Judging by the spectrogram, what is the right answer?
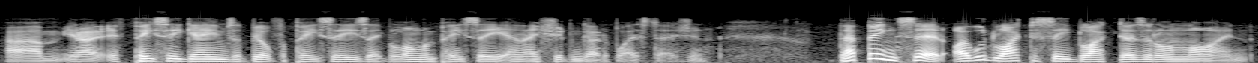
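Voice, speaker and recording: A man's voice: medium pitch, a little fast, gravelly, hardly any pauses, no echo, highs cut off. Chatty man rambling over gameplay. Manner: rambling, chatty, with frequent fillers. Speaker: gaming channel host. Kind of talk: casual gameplay commentary.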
